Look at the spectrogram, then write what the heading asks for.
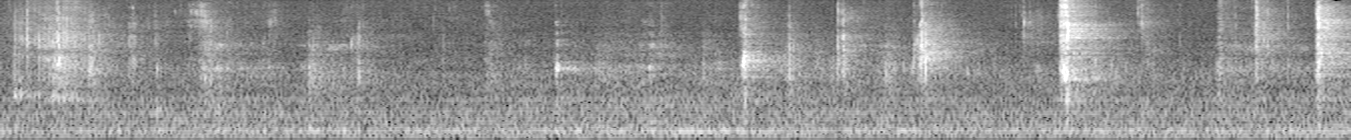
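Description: A person chewing and biting pan-fried sardine by mouth, with scattered short wet smacks and crunches, the louder ones about four to five and a half seconds in.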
